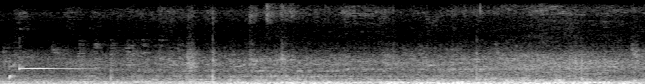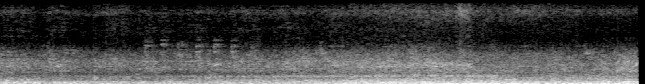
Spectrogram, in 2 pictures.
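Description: Steady motor-vehicle engine and traffic rumble, rising and falling a little in level, with a short high beep just after the start.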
